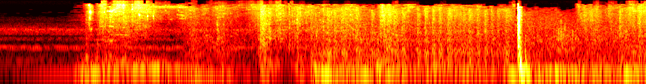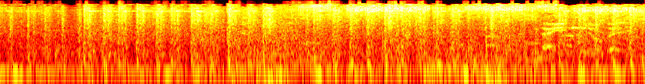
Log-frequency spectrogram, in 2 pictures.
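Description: Gunfire in the video game Call of Duty Black Ops III: dense rapid shots and bursts crackle continuously, with a sharp loud crack partway through, amid game combat noise and some talk.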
